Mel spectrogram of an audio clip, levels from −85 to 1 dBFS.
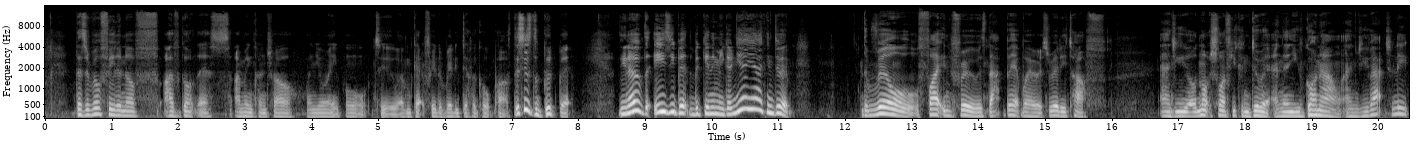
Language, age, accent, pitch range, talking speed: English, 40-59, British, 125-180 Hz, 210 wpm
